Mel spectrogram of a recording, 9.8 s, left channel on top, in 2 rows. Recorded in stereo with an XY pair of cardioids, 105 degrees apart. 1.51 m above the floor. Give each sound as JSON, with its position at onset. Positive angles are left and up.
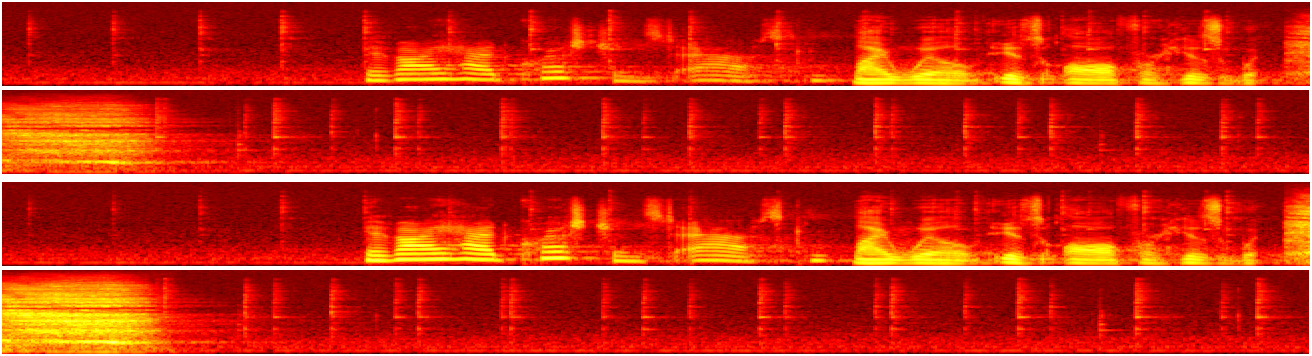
{"t": 1.4, "sound": "a woman speaking", "azimuth_deg": -45, "distance_m": 0.5}
{"t": 3.2, "sound": "a man speaking", "azimuth_deg": 0, "distance_m": 0.8}
{"t": 4.8, "sound": "breathing", "azimuth_deg": -60, "distance_m": 0.6}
